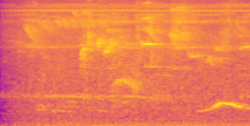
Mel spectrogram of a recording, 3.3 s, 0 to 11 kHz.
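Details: Luzon bleeding-heart at Jurong Bird Park, recorded on a Sony FDR-AX700 with a Rode VideoMic NTG: one soft, low, hollow coo that swells and then falls away near the end, over chirps and whistles of other birds and a steady hum.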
